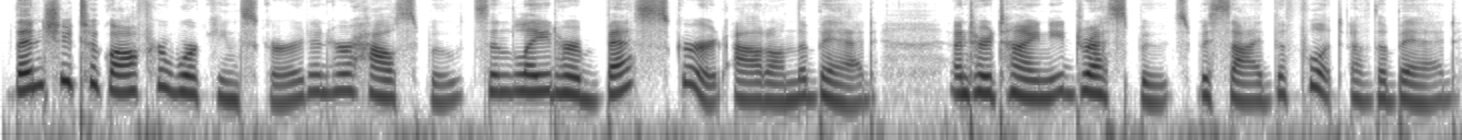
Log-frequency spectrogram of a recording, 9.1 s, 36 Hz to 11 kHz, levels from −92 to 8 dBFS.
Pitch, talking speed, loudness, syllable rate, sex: 225 Hz, 205 wpm, -20 LUFS, 4.3 syllables/s, female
